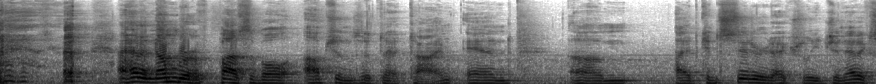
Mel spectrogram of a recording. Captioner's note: chuckle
